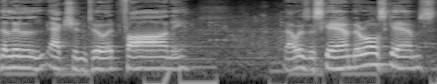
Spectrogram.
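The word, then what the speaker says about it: Fani: f a n i which is usually pronounced Fanny she added a little action to it fawn that was a scam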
